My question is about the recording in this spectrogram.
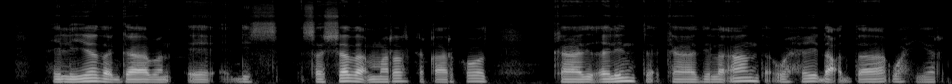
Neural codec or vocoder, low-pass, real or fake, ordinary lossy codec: vocoder, 44.1 kHz, 128 mel bands every 512 samples, BigVGAN v2; none; fake; none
